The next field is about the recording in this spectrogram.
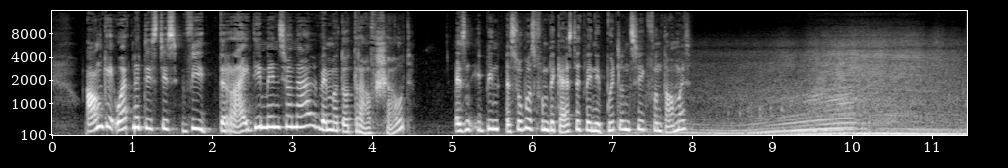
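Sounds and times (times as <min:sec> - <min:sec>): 
speech: 0:00.4 - 0:08.2
traffic noise: 0:06.4 - 0:11.4
car driving past on a busy road over the Inn bridge: 0:06.9 - 0:11.4.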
